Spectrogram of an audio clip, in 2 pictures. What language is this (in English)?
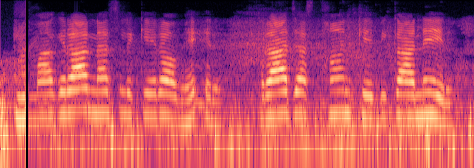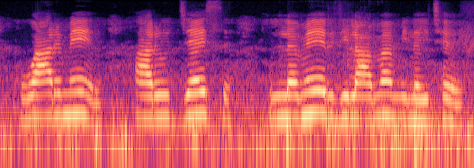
Maithili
